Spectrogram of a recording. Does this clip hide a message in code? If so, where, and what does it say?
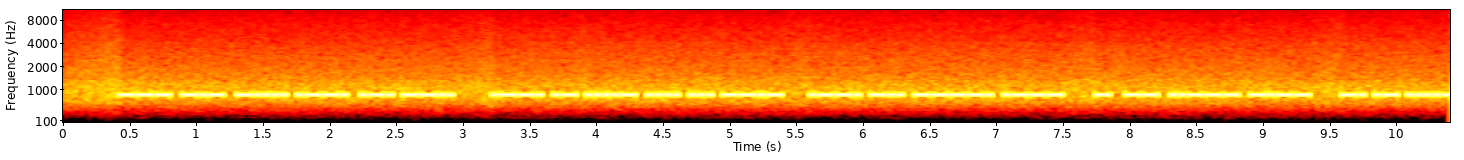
Yes: Morse code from 0.4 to 10.4 s, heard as a keyed tone, hand-sent with a paddle, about 36 wpm, 860 Hz, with radio static. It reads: OK6PRZ PA4HSQ PD9J TM2Y …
